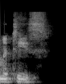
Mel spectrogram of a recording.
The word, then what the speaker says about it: Matthijs: Okay, I'll just call him Matisse. There you go. Matisse. I'm sorry. It's fine. It works out. But yeah, the American pronunciation would be Matisse.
